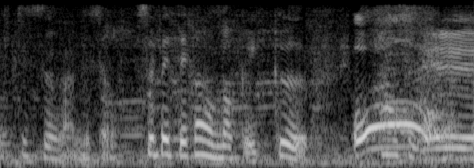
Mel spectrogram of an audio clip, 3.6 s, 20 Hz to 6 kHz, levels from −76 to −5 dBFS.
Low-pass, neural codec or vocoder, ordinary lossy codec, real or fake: 5.4 kHz; codec, 44.1 kHz, 7.8 kbps, Pupu-Codec; none; fake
